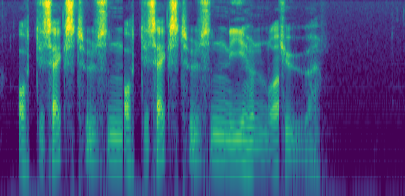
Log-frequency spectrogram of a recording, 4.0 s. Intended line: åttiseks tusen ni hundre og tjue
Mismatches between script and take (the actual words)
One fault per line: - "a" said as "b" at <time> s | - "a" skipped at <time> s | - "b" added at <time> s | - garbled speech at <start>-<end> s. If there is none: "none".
- "åttiseks tusen" added at 1.2 s
- "og" skipped at 2.8 s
